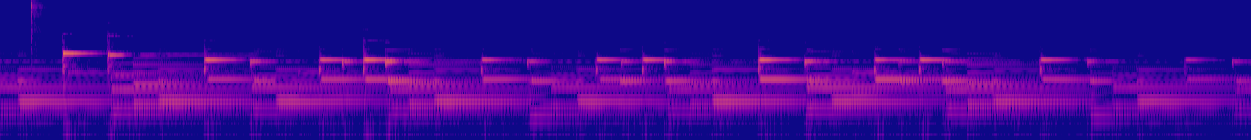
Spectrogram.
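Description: Background piano music, single notes played one after another in slow broken chords, with a brief click just after the start.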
